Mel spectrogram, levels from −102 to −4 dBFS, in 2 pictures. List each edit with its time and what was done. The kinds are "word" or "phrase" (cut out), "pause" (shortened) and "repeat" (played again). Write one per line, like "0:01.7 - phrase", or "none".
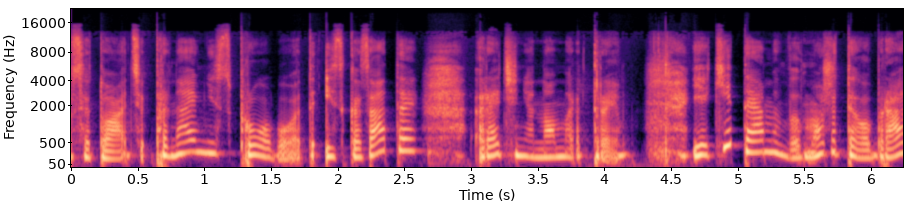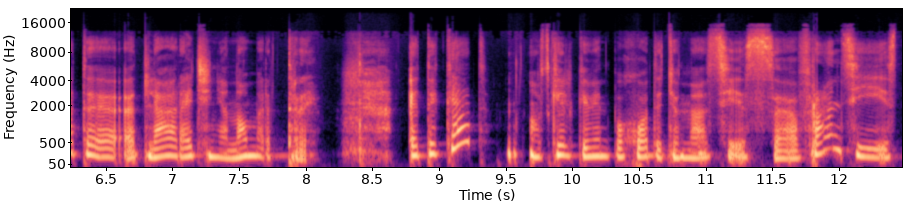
none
